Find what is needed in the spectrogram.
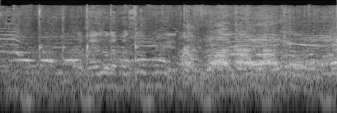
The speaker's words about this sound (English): The first prisoners, young teenage boys, many of them detained for throwing stones or Molotov cocktails, arrived here in Ramallah long after dark, and this massive crowd erupted in cheers, carrying them on their shoulders.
